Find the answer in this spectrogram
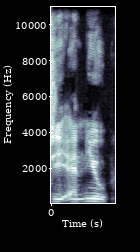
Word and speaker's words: GNU: able to a lot of information is about gnu so what this gnu stands for so gnu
